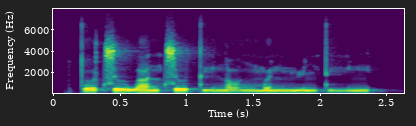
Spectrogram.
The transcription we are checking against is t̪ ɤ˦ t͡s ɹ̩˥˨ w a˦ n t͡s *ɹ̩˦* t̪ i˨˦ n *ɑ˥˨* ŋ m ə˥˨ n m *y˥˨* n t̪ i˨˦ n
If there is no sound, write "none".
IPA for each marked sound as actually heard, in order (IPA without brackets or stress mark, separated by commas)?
ɹ̩˦, ɑ˥˨, y˥˨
